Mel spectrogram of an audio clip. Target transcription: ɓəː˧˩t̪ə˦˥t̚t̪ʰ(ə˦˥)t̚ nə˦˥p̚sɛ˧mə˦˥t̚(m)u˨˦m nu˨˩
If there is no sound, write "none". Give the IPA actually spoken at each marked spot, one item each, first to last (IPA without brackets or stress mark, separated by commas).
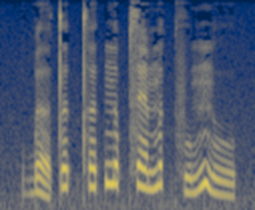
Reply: ə˦˥, f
